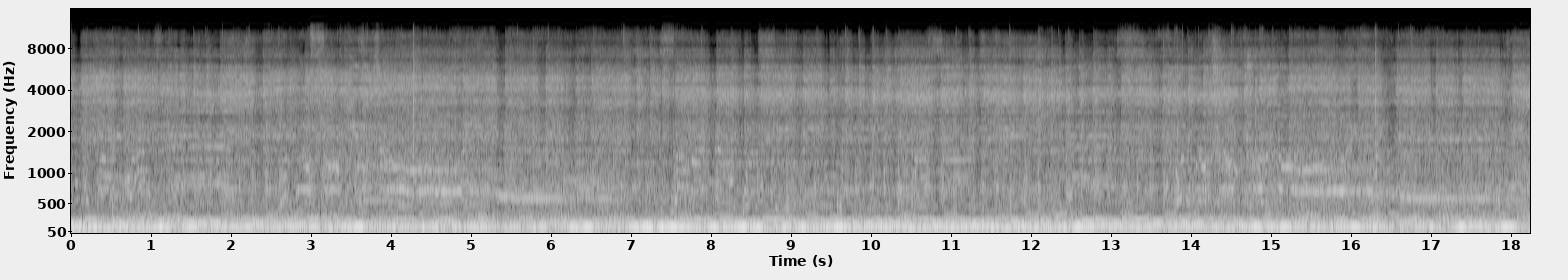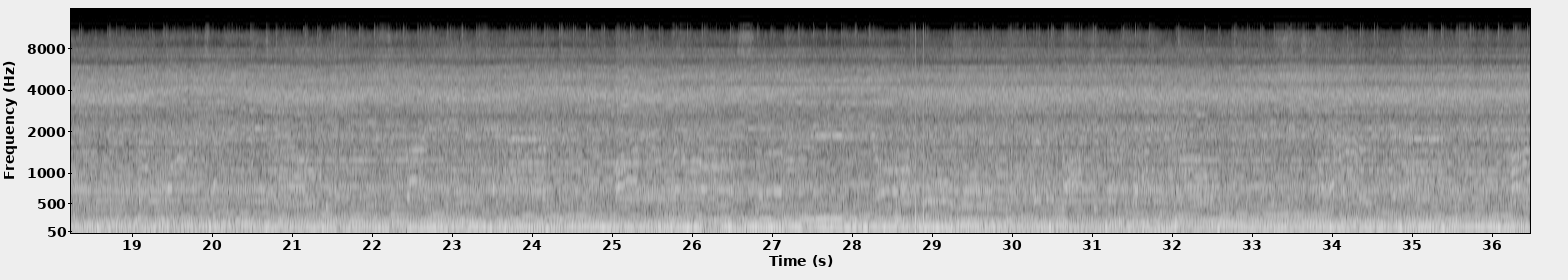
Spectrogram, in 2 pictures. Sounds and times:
Electric guitar: 0.0s - 36.4s.

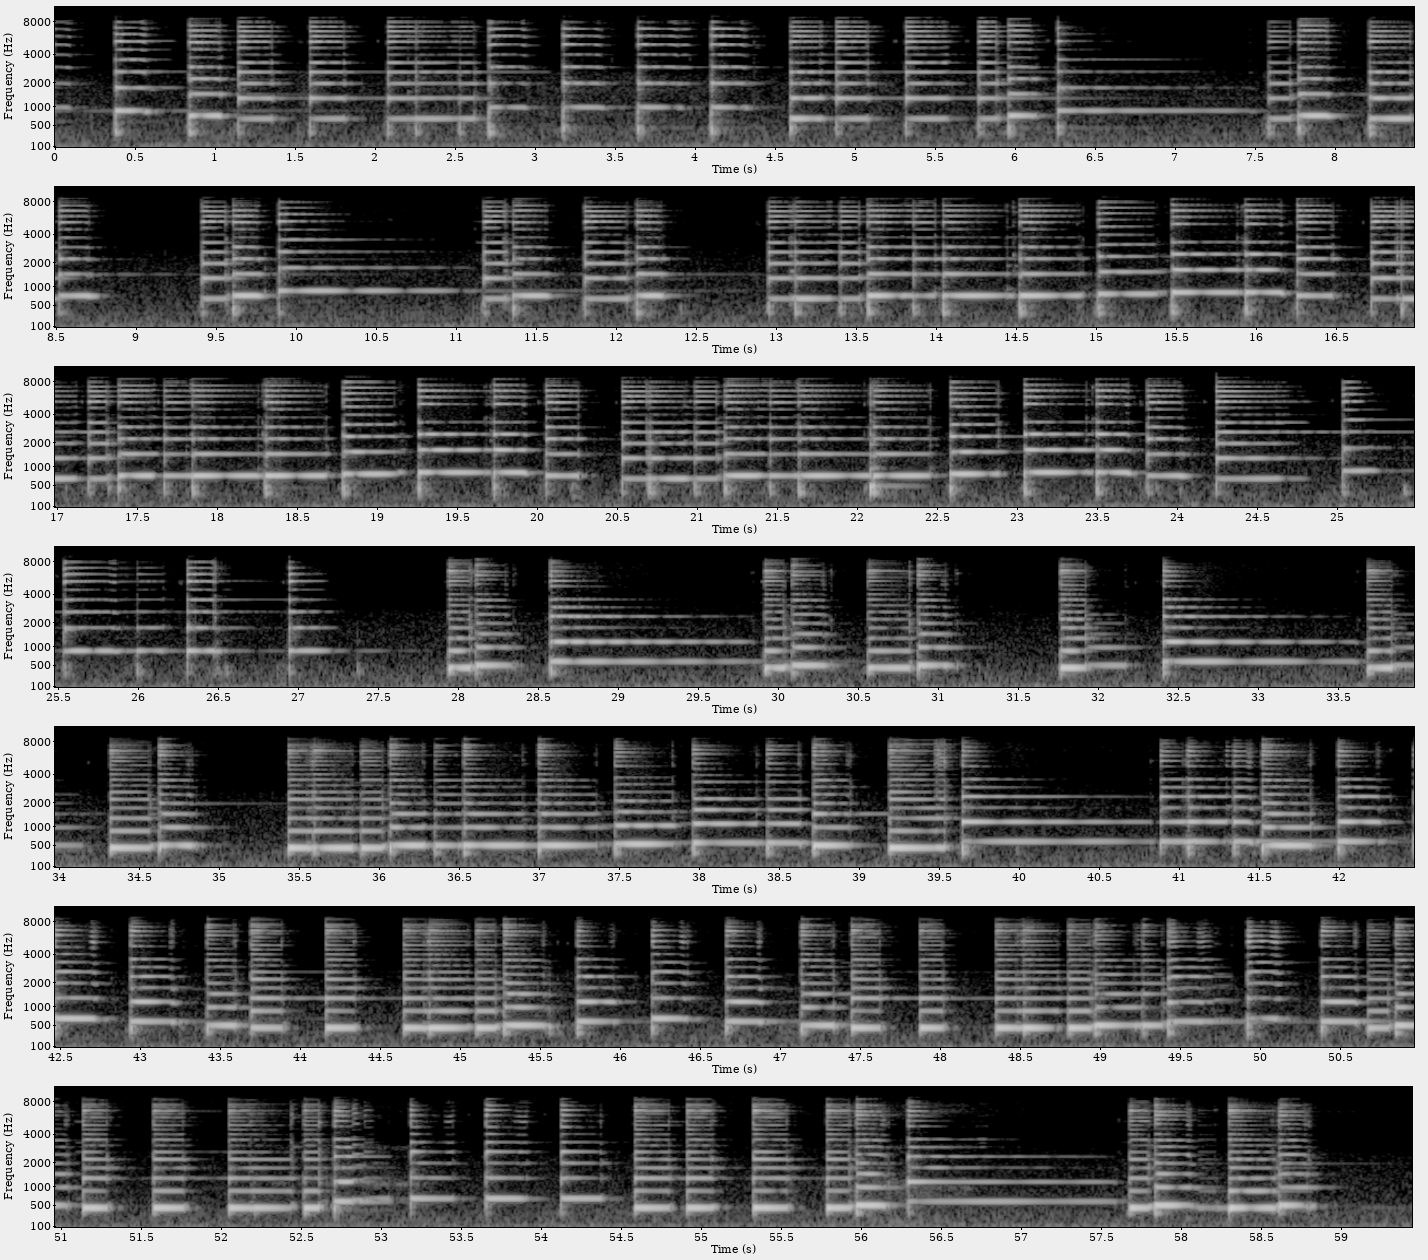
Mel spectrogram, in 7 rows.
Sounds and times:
Ukulele: 0.0s - 59.4s.

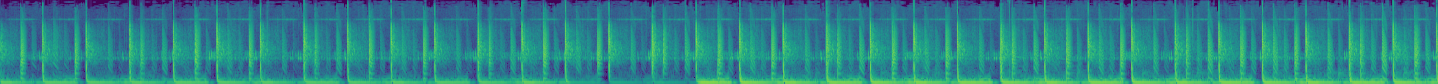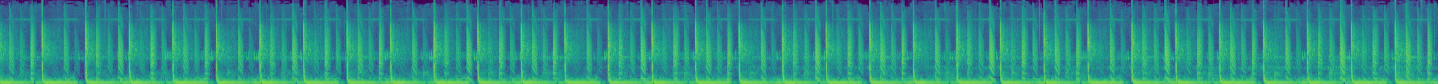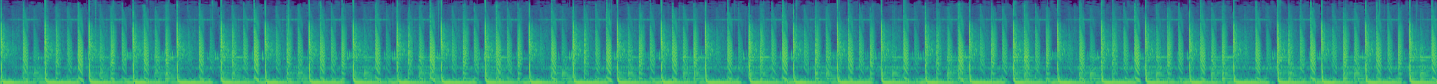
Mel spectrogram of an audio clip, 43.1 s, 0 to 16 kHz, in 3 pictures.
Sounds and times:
Techno: 0.0s - 43.1s.

